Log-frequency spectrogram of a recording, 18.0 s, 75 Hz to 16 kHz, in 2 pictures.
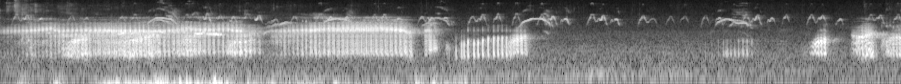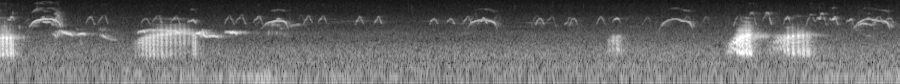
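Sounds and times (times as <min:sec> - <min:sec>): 
high arched chirps from small callers: 0:00.0 - 0:03.6
frogs croaking in nature: 0:00.0 - 0:18.0.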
